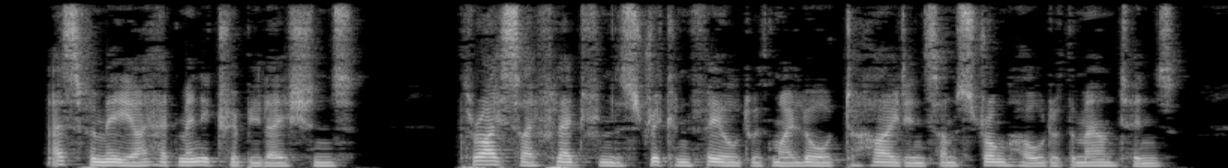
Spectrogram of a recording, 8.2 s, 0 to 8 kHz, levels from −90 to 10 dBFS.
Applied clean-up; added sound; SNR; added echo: none; none; none; none.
